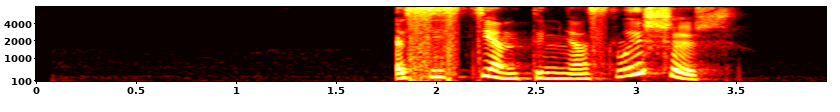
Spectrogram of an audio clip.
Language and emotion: Russian, angry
